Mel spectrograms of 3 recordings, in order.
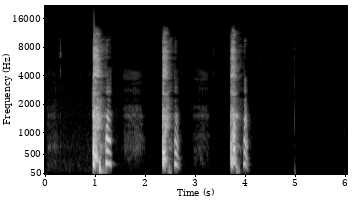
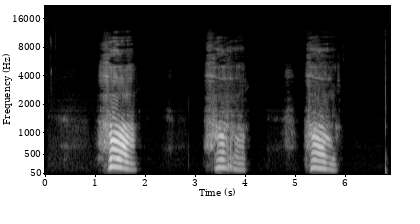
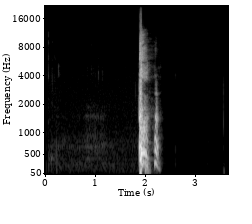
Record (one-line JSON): {"three_cough_length": "6.1 s", "three_cough_amplitude": 32768, "three_cough_signal_mean_std_ratio": 0.24, "exhalation_length": "6.9 s", "exhalation_amplitude": 26614, "exhalation_signal_mean_std_ratio": 0.3, "cough_length": "3.7 s", "cough_amplitude": 32768, "cough_signal_mean_std_ratio": 0.17, "survey_phase": "beta (2021-08-13 to 2022-03-07)", "age": "65+", "gender": "Female", "wearing_mask": "No", "symptom_none": true, "smoker_status": "Never smoked", "respiratory_condition_asthma": false, "respiratory_condition_other": false, "recruitment_source": "REACT", "submission_delay": "3 days", "covid_test_result": "Negative", "covid_test_method": "RT-qPCR", "influenza_a_test_result": "Negative", "influenza_b_test_result": "Negative"}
